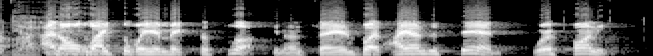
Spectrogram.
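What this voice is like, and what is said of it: Queens New York accent. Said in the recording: “My accent is funny. How I talk is funny ... my Queens accent”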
